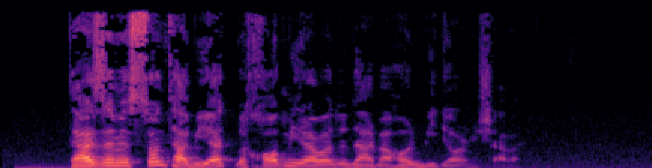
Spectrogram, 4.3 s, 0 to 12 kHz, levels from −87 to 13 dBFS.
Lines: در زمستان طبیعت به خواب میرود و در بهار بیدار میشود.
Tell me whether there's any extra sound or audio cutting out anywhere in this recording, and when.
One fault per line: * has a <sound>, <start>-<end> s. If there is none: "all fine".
all fine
